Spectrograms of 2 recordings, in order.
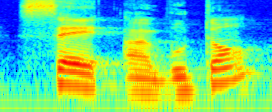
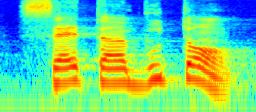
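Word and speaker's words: c'est un bouton: das ist ein Knopf das T von C wird mit ein verbunden also nicht se ein Buton sondern Set bouton das nennt man eine Bindung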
